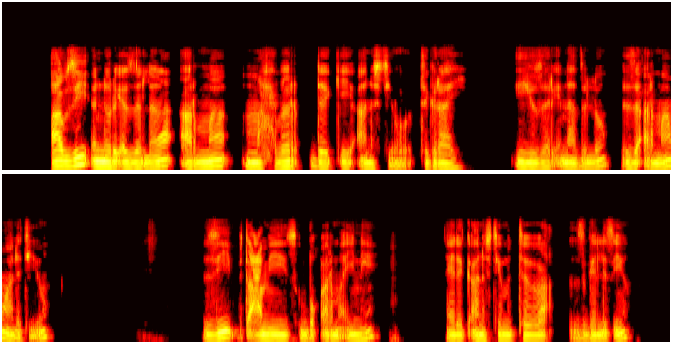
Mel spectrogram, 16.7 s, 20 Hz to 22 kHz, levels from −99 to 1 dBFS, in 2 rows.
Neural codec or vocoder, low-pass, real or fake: none; 7.2 kHz; real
